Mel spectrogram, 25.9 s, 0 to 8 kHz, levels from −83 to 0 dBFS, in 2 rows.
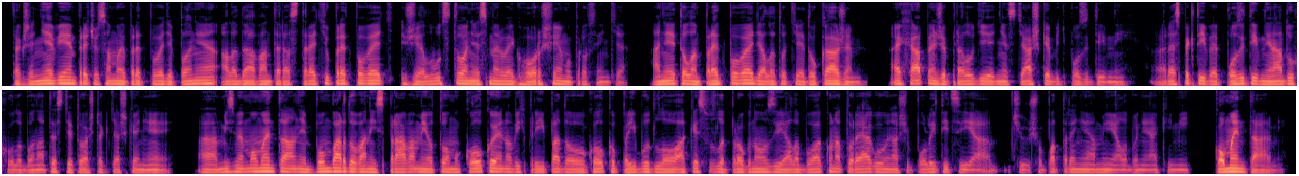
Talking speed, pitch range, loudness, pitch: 195 wpm, 90-105 Hz, -25 LUFS, 95 Hz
